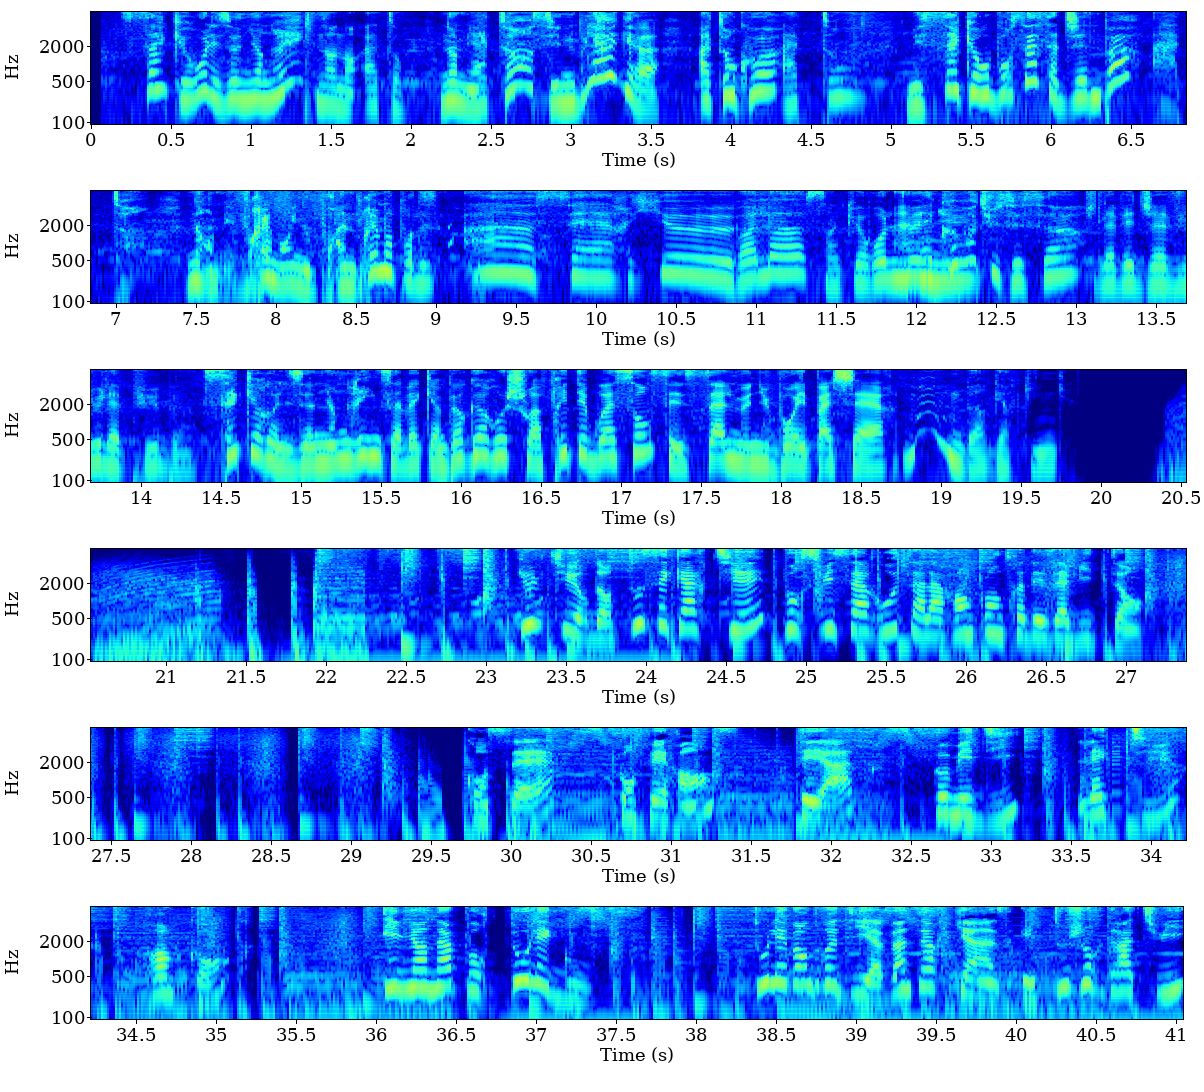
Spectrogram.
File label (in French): Voix Off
